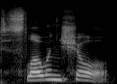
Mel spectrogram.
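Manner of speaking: usual speaking voice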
